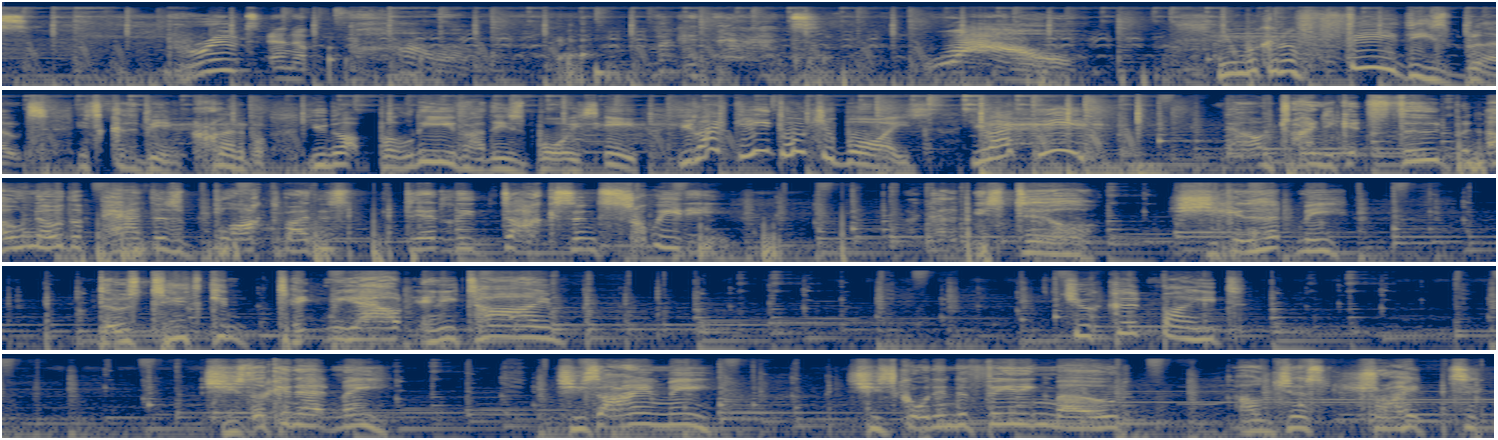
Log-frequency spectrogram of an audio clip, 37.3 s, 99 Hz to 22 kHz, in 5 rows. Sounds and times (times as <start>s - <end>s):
Music: 0.0s - 37.3s
Speech: 0.8s - 2.4s, 6.0s - 13.0s, 13.6s - 18.6s, 19.5s - 21.6s, 22.9s - 25.2s, 27.7s - 28.6s, 30.9s - 31.8s, 32.6s - 33.5s, 34.1s - 37.3s.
